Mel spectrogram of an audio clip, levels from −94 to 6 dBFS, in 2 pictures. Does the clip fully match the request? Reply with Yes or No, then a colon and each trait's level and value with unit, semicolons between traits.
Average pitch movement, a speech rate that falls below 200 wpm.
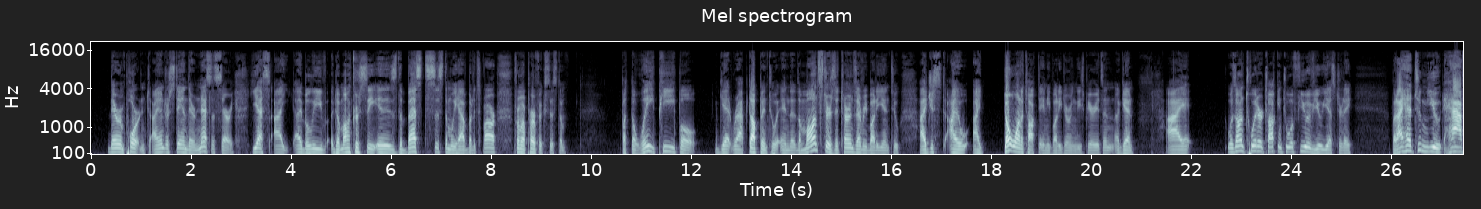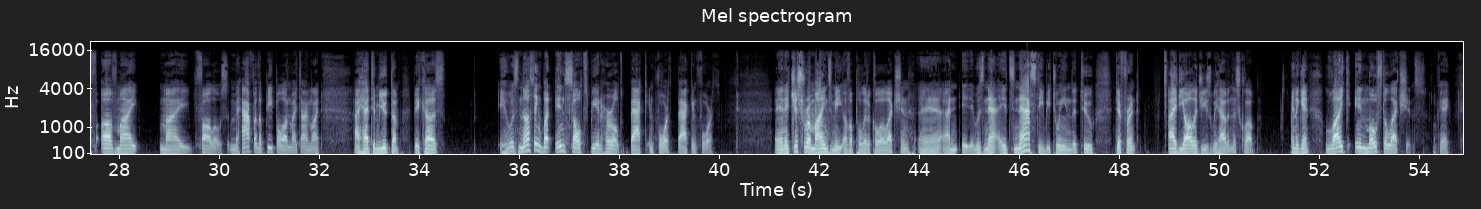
Yes: average, 4.2 semitones; average, 145 wpm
